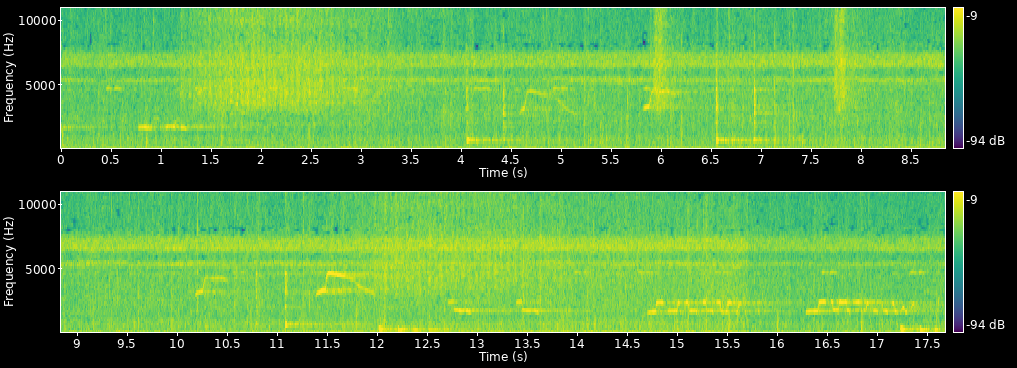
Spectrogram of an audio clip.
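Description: Outdoor wildlife ambience: a steady high-pitched insect chorus with scattered short animal calls at different pitches, and a few sharp clicks in the middle.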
